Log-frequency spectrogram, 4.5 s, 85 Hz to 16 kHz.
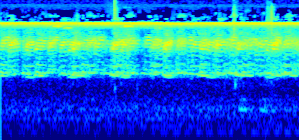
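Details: Green tree frogs (Hyla cinerea) chorusing at the Headquarters Pond, SMNWR, around 9:10 pm on June 2, 2021: a dense wall of overlapping nasal calls, with a steady high whine running above the chorus.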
